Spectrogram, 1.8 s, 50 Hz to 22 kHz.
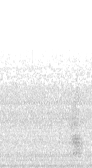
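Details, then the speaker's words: Harvest Right freeze dryer just started on a freezing phase set for 9 hours: steady, even low hum with a constant mid tone, no knocks or rattles, not loud; running normally. "It's freezing right now. It says it'll freeze for 9 hours. So for 9 hours, this is what I'll hear. It's not bad."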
